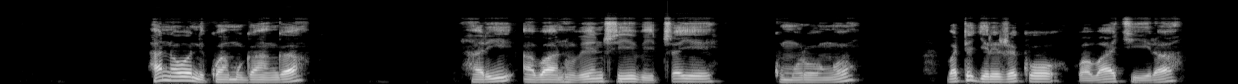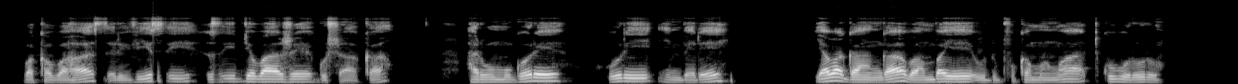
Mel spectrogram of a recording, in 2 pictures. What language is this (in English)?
Kinyarwanda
